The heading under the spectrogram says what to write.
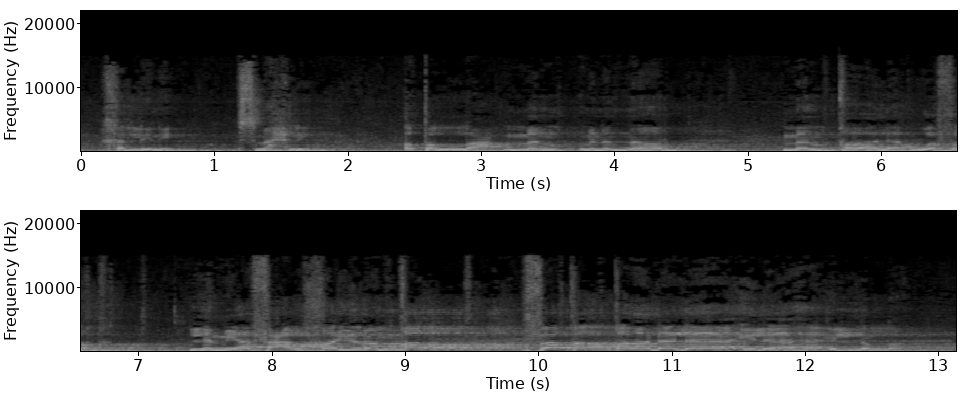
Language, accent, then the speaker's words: Arabic; Egypt; اللهم اجعل بلدنا مصر آمنة مطمئنة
